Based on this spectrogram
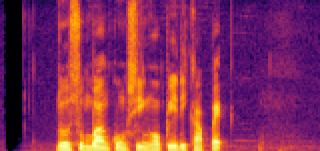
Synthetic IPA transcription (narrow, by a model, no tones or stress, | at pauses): dosumbaŋkuŋsiŋopidikapɛʔ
